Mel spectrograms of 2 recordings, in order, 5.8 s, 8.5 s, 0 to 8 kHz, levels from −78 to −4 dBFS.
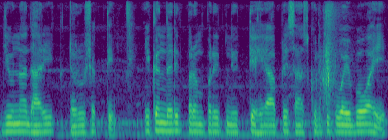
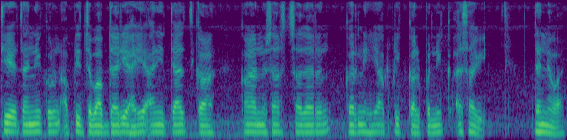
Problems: constant background noise, background conversations at intervals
